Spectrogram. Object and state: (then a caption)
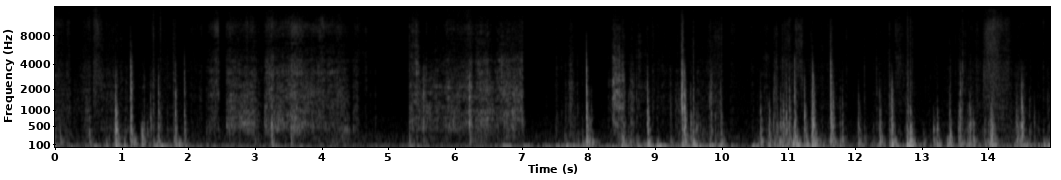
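Empty paper shopping bag. Hands grip the sides of a large, empty white Hudson's Bay paper shopping bag, flexing and rubbing the paper. Dry rustling and crinkling are punctuated by many sharp crackles and soft low handling thumps, with a couple of brief near-silent pauses.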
